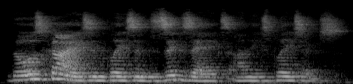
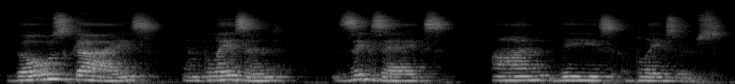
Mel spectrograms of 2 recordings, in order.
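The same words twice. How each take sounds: First: The sentence is read at natural speed. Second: The sentence is read slowly. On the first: "a second time at a more natural pace" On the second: "I will first read them slowly"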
